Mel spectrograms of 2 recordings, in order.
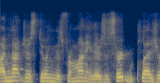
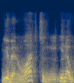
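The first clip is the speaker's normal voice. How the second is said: put-on accusatory tone; 4 dB louder than usual. Retelling his reply to a man who said he'd been watching, mock-accusatory. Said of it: "sort of accusatorily".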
